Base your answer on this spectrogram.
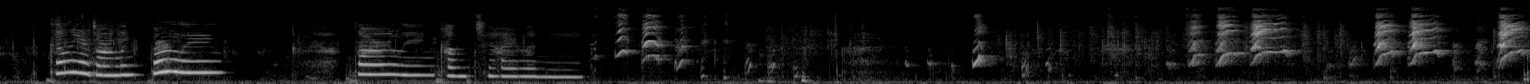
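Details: Howl, a newborn black Shiba Inu puppy, first-born boy of Wooju, whimpers indoors: a run of thin, tonal squeals that rise and then droop, followed by shorter, higher yelps and breathy squeaks, with people talking nearby.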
